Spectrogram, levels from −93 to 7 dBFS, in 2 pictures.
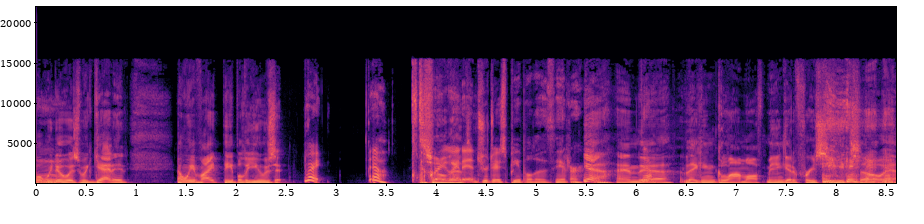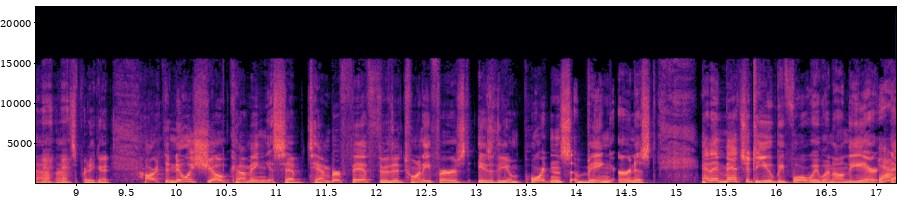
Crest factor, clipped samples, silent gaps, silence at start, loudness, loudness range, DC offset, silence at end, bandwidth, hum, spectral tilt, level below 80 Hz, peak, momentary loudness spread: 14 dB; under 0.1%; none; 0 s; -19 LUFS; 2 LU; under 0.1%; 0 s; 16 kHz; none; -4.5 dB/octave; -38 dBFS; -6 dBFS; 6 LU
